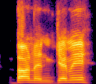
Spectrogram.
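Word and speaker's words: Baningime: got michael smith john souter peter harring benny bannon gimme that's how you say his name bannon gimme sorted i was calling benny benny bannon gimme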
